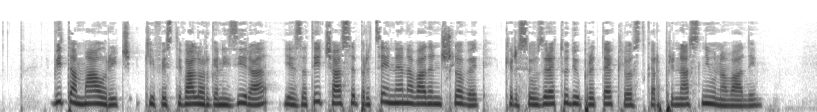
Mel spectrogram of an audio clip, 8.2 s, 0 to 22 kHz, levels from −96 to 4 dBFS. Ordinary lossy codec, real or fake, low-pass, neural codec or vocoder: MP3, 48 kbps; real; 10.8 kHz; none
